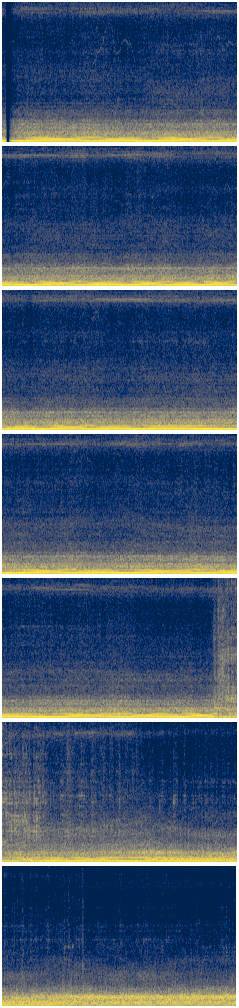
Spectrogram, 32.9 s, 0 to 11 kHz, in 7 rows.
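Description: Turboprop airliner heard from inside the cabin on landing: a steady propeller drone with a regular throb about once a second. About 23 seconds in a short burst of rushing noise marks touchdown, and the engine note then shifts as the aircraft rolls out on the runway.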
